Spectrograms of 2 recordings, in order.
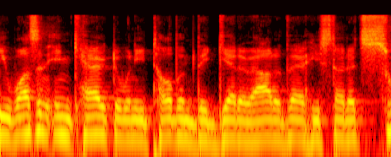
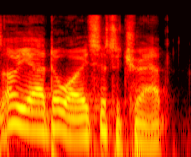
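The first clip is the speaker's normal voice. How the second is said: really nonchalant, offhand, totally unbothered. Retelling the Doctor's reply after a door closes behind them: imitating the Doctor nonchalantly. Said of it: "really nonchalantly goes".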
